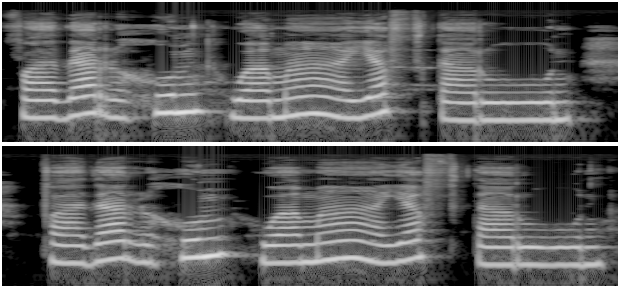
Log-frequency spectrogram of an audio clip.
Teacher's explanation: Mim mati bertemu dengan huruf waw harus dibaca dengan jelas, izhar syafawi.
